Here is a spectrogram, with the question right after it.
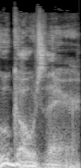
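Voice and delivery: loud, menacing, intimidating, threatening shout. Calling out in character toward unknown figures in the dark: intimidating shout. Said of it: "We should intimidatingly, I'm gonna shout".

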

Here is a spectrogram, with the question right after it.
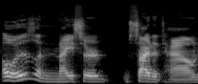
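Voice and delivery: ordinary talk, nothing marked

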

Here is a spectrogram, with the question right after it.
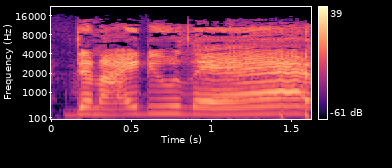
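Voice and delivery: that said high, very slow, drawn out. Showing the bit that went into: Urkel voice. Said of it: "some sort of, like, Urkel bit".

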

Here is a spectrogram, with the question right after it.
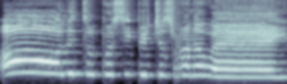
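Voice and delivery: very high, shrill, jeering and taunting shout. A tabletop player voicing their character, yelling a taunt. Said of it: "I will also yell out".

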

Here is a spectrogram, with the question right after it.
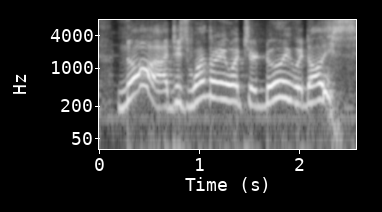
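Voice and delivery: put-on German accent. Retelling what a woman who came up behind him asked, German accent. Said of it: "do a German accent".

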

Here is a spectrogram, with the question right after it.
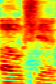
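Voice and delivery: ordinary talk

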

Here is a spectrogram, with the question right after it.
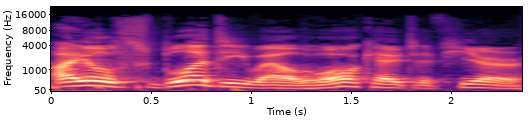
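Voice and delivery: put-on Belgian accent. Retrying a quoted movie line with more Belgian in the accent; Belgian-accented MacLeod impression. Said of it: "You got to put more Belgian into it".

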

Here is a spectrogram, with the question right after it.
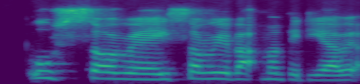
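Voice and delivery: sarcastic tone. Retelling own reply to vile inbox messages: sarcastic reply, retold. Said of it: "I'll either say something really sarcastic back".

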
